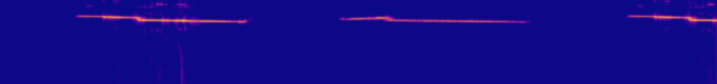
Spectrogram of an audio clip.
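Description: Great jacamar singing: long, clear whistles, each starting high, dropping in a step or two and then sliding slowly lower, about two and a half seconds each. There are three in a row, with pauses of a second or two between, the last starting near the end.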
